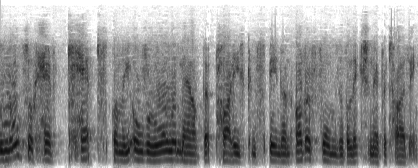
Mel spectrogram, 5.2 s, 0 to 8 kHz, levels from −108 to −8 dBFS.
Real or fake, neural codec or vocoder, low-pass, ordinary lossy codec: fake; codec, 16 kHz, 16 kbps, FreqCodec, larger model; 7.2 kHz; AAC, 32 kbps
